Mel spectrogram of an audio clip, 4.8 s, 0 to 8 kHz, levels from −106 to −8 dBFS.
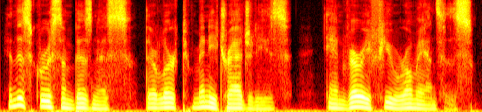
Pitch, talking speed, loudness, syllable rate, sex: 115 Hz, 150 wpm, -17 LUFS, 5.8 syllables/s, male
